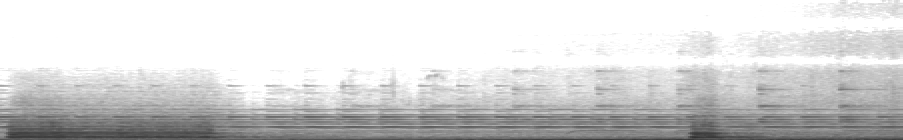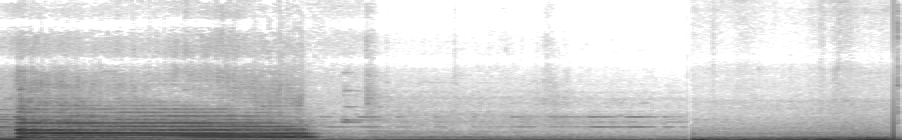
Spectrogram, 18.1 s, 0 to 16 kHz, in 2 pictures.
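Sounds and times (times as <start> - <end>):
multi-tone horn blasts: 0.0 - 2.5, 6.9 - 7.7, 9.2 - 12.4
steady low rumble: 12.8 - 18.0.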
